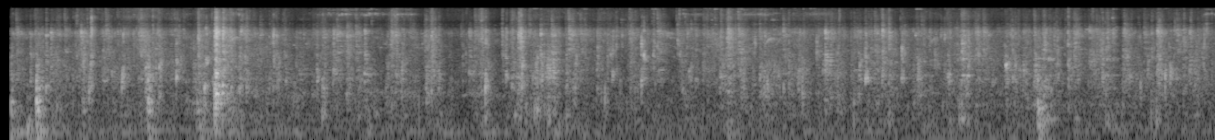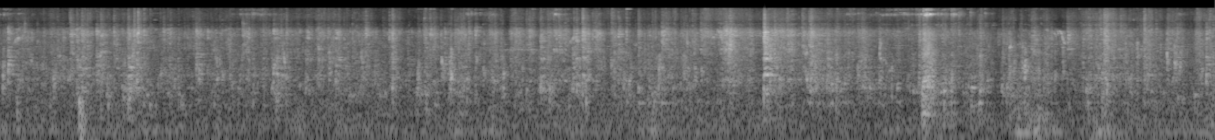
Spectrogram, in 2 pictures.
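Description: A dog eating mushy food from a steel bowl: irregular wet lapping and chewing, with scattered clicks and knocks.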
